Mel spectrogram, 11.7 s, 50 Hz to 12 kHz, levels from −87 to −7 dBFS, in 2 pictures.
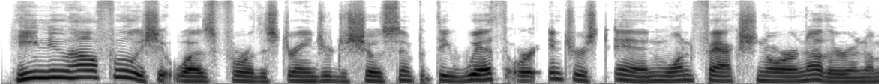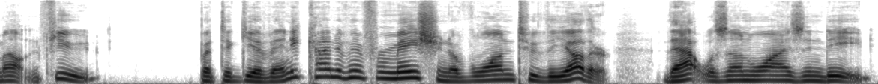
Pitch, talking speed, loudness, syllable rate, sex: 160 Hz, 200 wpm, -18 LUFS, 5.8 syllables/s, male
